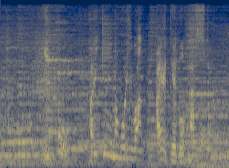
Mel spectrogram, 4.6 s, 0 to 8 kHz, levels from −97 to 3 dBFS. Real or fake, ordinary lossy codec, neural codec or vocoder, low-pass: fake; none; codec, 44.1 kHz, 2.6 kbps, SNAC; 7.2 kHz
